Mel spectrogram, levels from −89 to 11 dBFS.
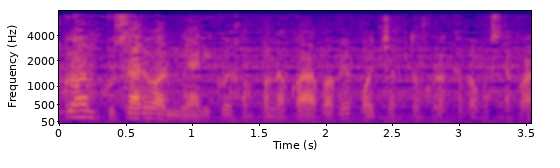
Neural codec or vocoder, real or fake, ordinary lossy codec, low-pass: none; real; AAC, 32 kbps; 7.2 kHz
